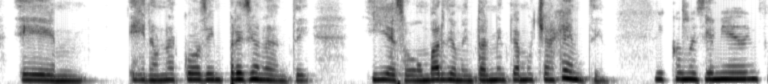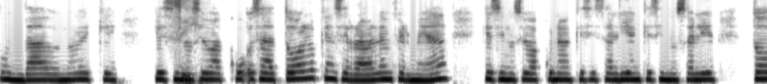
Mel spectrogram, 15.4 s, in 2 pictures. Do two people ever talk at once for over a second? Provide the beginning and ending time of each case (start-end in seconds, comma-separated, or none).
none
